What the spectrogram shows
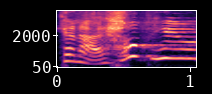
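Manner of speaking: sudden, very loud, very high, shrill snapped yell. Retelling snapping at an older lady who stood watching, retelling a yell. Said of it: "I just yelled".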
